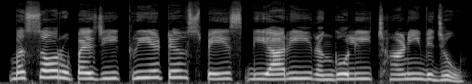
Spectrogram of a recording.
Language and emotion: Sindhi, neutral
